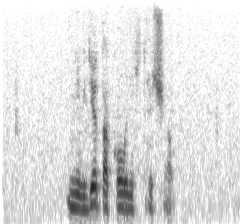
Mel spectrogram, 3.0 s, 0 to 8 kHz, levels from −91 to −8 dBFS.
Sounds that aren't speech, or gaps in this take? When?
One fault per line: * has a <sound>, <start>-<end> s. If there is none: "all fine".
all fine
